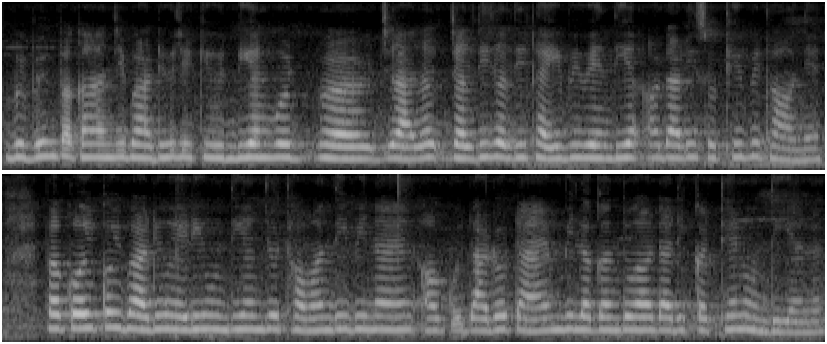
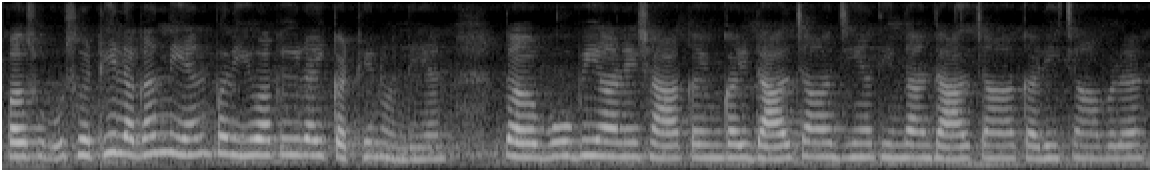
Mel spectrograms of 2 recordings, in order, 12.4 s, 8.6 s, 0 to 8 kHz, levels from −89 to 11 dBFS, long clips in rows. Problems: constant background noise, echo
